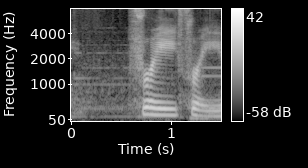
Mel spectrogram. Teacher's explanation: I don't use my tongue for the th sound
